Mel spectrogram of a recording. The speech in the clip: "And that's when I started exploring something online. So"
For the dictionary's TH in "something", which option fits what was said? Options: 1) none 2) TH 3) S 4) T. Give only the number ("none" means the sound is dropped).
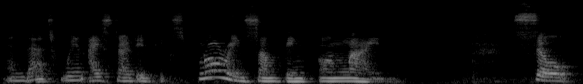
2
